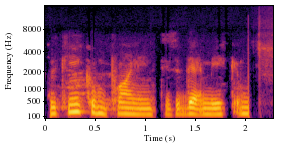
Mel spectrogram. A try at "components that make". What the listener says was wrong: what sounds like we're getting a Z sound in there. key components that make that th. I think it's the th on that is a little bit too strong. Again, it's not about the th, it's about the ass sound. Trying to make the ass stronger. Components that make. That's how I would link that phrase. Components that make.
